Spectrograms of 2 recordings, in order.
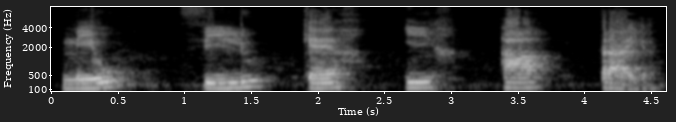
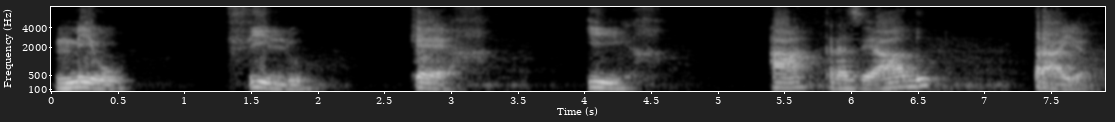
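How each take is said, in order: First: Slower on "filho quer", short breaks before "ir à praia"; "Meu filho quer ir à praia" with a little tune back; slower phrased take; second reading. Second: Each word flat and separate, long pauses between; flat word-by-word dictation; no intonation. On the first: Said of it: "dois sentidos completamente diferentes". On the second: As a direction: read "Meu filho quer ir à praia" word by word with no tune, as if writing it. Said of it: "Eu vou falar sem entonação nenhuma". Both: Shown as a demonstration.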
